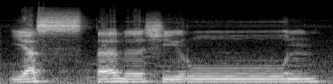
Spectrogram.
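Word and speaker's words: يستبشرون: fokus kepada aliran suaranya ya. Aliran suaranya yastabsyirun ya atau saya membacanya dengan tempo yang lebih lambat ya supaya lebih jelas lagi. Yastabsyirun.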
